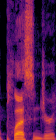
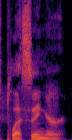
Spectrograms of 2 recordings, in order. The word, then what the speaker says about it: Plessinger: See, I knew it was Plessinger. Everybody else is saying it wrong. All you fucks, stop saying Plessinger. It's Plessinger.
